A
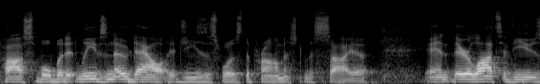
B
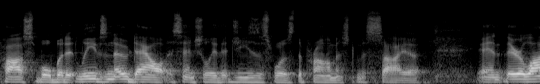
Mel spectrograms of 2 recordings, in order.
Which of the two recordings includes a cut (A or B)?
A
